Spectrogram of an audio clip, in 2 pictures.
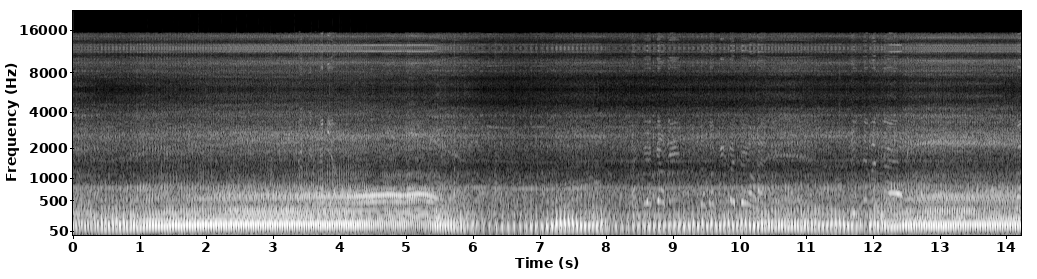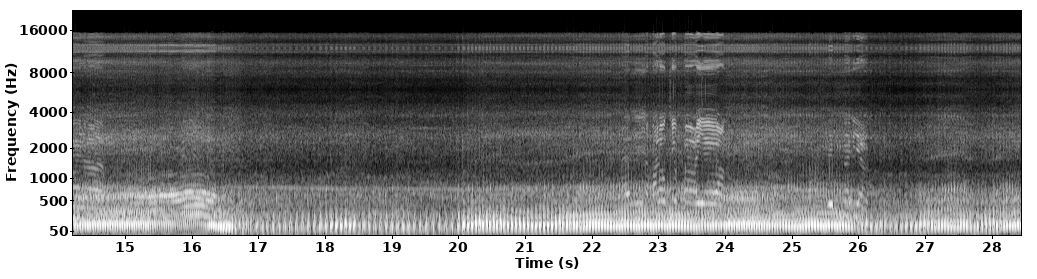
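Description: A motorcycle engine revs up and down as the motorcycle is ridden at low speed.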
